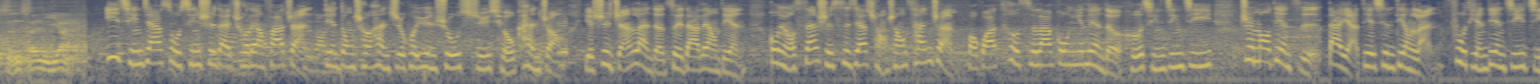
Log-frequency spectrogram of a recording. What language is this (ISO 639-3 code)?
zho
